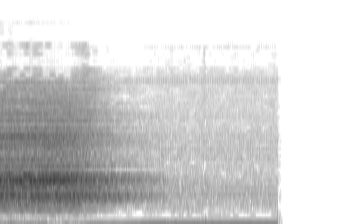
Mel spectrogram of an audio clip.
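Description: A group of singers sings together into microphones, fading out.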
